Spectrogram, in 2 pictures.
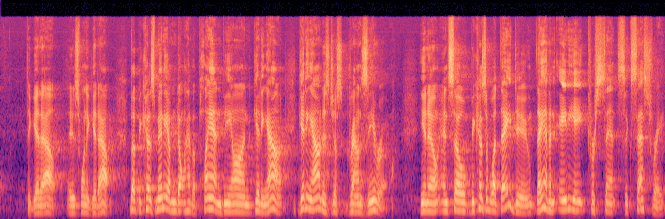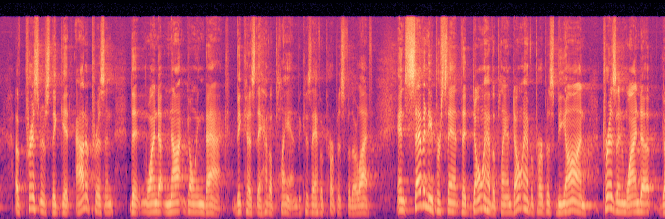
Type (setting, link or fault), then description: setting, large echoing room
